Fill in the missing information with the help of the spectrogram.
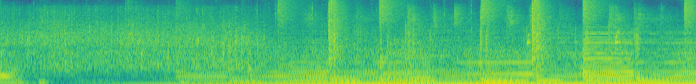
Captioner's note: audience applauding; upbeat music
